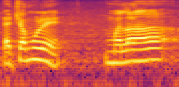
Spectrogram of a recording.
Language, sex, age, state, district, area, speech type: Marathi, male, 30-45, Maharashtra, Palghar, rural, spontaneous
